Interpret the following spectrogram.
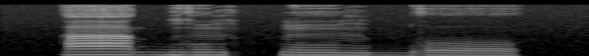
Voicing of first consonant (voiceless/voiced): voiced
